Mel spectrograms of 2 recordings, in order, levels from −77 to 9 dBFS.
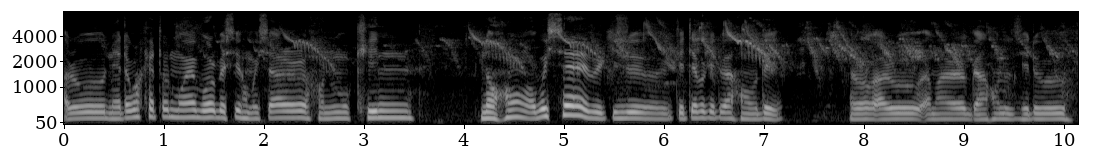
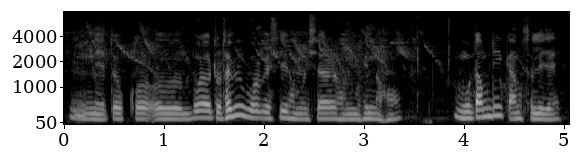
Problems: constant background noise, background conversations at intervals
